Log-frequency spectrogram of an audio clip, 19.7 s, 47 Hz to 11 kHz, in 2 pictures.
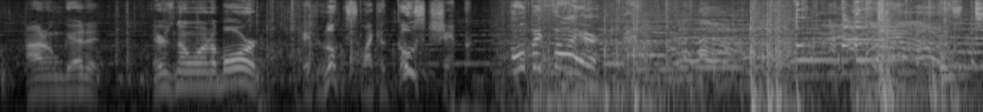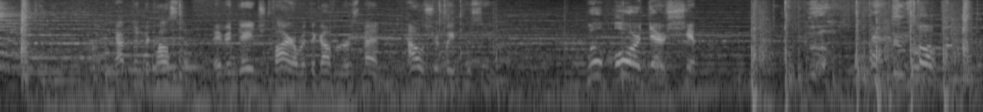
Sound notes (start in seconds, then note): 5.9 gunshots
